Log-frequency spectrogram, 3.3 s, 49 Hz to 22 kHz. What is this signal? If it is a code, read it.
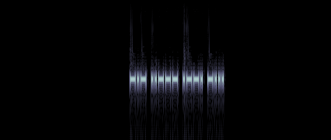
Morse code, heard as a keyed tone, about 63 wpm, 700 Hz. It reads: K2PB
